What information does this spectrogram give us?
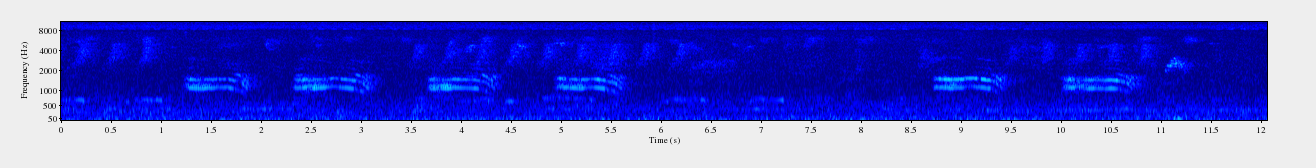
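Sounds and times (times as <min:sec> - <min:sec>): bird two-tone cry: 0:00.0 - 0:07.4, 0:08.6 - 0:11.4.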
